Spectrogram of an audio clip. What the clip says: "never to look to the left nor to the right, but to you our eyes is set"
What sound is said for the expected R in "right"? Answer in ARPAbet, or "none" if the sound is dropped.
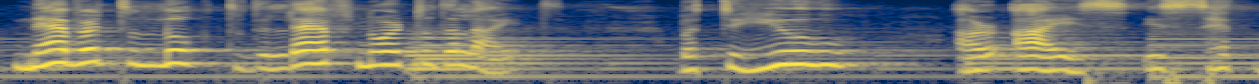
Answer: L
